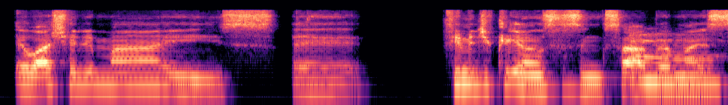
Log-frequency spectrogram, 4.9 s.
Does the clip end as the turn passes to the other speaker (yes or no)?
no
